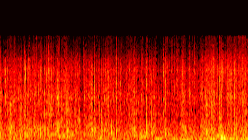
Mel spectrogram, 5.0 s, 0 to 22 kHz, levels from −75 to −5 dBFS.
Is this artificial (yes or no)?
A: no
